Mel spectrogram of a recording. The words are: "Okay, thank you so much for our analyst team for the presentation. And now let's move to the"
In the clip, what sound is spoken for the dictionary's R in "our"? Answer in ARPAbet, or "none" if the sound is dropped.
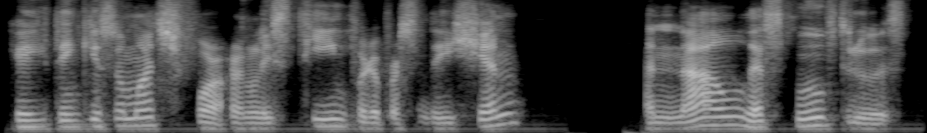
R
